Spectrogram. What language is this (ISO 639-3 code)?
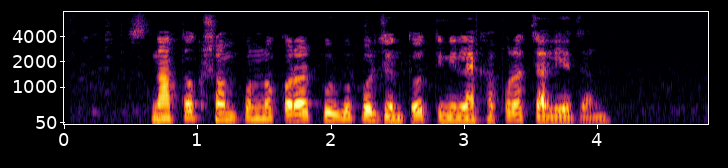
ben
